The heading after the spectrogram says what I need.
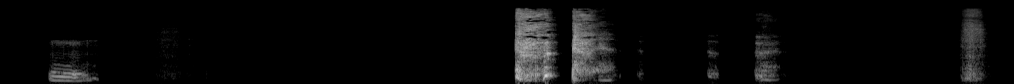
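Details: Afternoon coughing fit: a hoarse vocal sound, a quiet gap, then a run of about five sharp, harsh coughs spaced over several seconds in a quiet room.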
